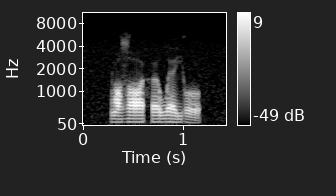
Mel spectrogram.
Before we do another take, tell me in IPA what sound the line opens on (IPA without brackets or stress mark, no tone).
ɳ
